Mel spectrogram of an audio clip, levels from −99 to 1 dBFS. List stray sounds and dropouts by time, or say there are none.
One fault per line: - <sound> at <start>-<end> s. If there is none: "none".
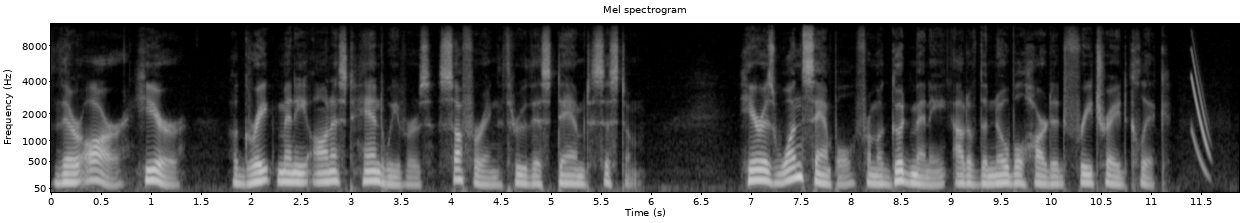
- chirp at 11.4-11.6 s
